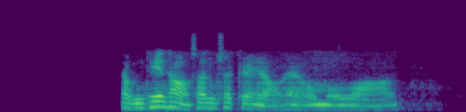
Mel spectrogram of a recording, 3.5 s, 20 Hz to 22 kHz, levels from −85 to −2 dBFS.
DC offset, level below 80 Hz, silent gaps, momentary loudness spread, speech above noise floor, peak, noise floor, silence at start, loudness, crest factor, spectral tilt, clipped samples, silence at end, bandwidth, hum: under 0.1%; -74 dBFS; none; 11 LU; over 62 dB; -8 dBFS; under -90 dBFS; 0.9 s; -29 LUFS; 22 dB; -5.5 dB/octave; under 0.1%; 0.5 s; 7.4 kHz; none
